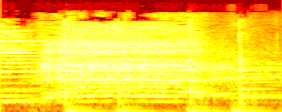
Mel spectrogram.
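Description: A goat bleats in a quick run of wavering calls, close and clear, each cry rising and breaking with a throaty, nasal tremble.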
